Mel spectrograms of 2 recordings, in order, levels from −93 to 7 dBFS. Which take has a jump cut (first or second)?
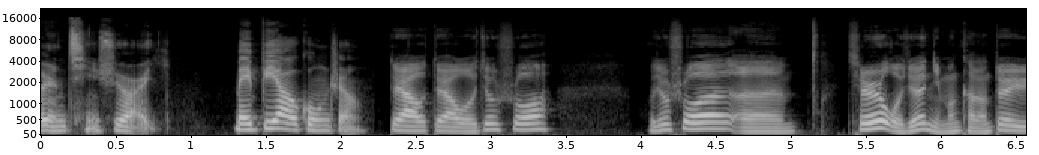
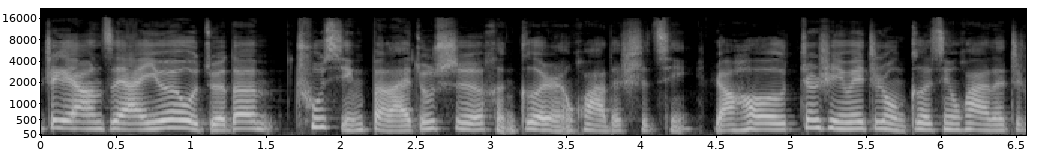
second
